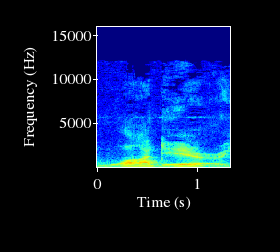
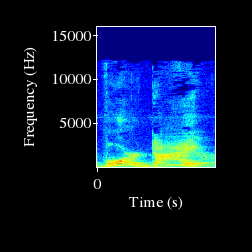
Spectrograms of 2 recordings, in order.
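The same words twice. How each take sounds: First: It is said the Chicago way. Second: It is said the cowboy-country way.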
